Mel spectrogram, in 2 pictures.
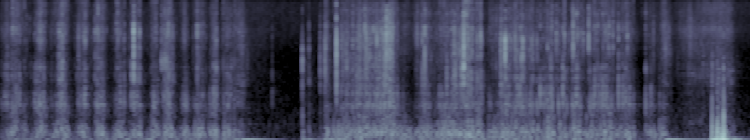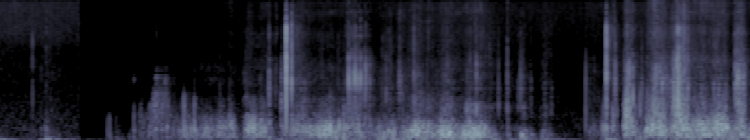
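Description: Long acrylic nails scratch the surface of a large, flat, grey textured plastic board, a solid thin sheet, with the hands moving close up at the end. The scratching comes in dense, low, rumbly bursts with short silent gaps between them. One sharper, louder tap stands out near the middle.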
